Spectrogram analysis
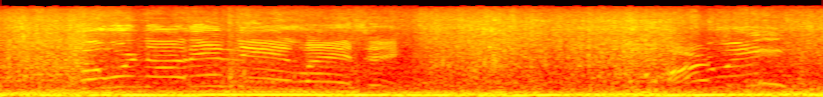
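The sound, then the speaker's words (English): A boat engine drones loudly and steadily on open water, a constant low rumble throughout, while voices talk over it in two brief stretches. “We're recording this Progressive commercial on a real boat”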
